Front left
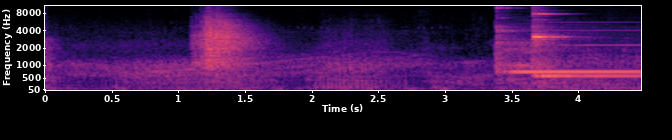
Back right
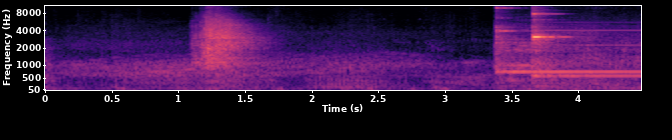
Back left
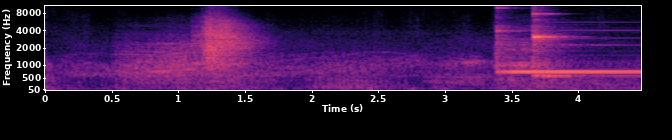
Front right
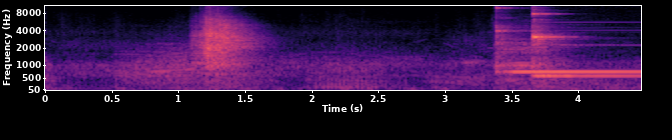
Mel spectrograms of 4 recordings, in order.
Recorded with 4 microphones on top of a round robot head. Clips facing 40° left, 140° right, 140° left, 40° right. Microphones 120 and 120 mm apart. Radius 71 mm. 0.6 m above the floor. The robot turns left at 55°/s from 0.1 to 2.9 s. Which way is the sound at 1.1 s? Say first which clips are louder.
Even, front right 4 dB; 25° right.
